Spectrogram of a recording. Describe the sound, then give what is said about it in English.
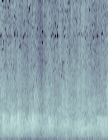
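A crowd applauds the audio engineer and cameraman, many hands clapping together in a dense, continuous wash of sound that stays fairly loud and even throughout. “Let's extend the round of applause to”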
